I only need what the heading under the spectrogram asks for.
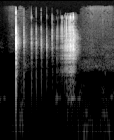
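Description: A ten-sided die is rolled: a small hard object clatters onto a hard surface with a sharp first hit, then a quick run of about eight diminishing clicks, ending in a brief skittering rattle before settling.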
